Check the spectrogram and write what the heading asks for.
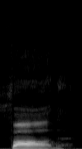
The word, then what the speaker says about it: father: So we have last but not least 12th, ah, father, father. R is very silent.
